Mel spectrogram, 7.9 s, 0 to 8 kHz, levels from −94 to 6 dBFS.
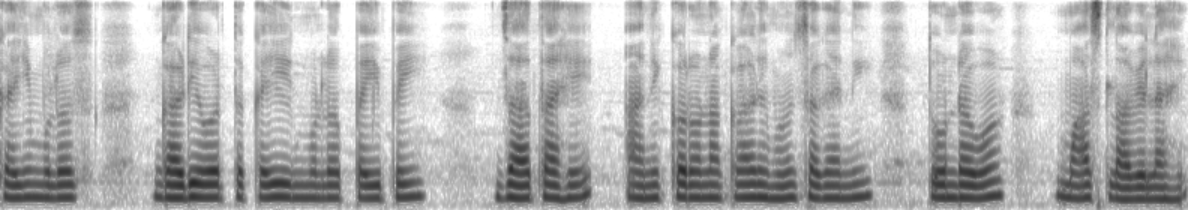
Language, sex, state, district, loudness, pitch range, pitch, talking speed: Marathi, female, Maharashtra, Dhule, -21 LUFS, 180-190 Hz, 185 Hz, 145 wpm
